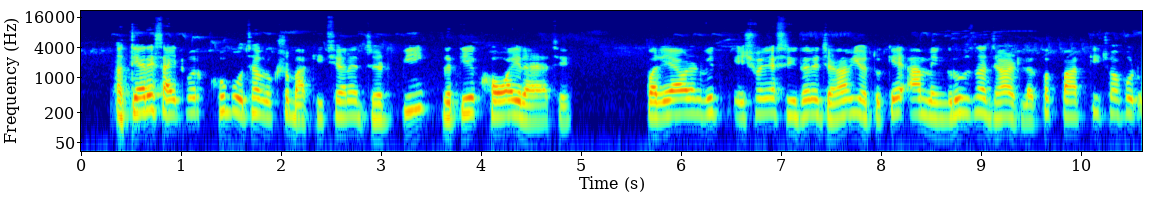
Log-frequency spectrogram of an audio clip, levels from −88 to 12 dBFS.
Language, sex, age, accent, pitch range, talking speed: Gujarati, male, 20-39, native, 165-190 Hz, 80 wpm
